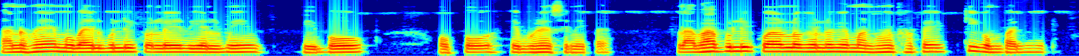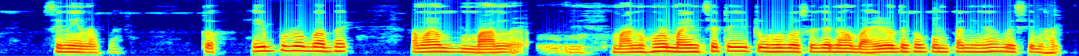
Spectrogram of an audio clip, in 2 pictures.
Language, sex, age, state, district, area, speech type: Assamese, male, 18-30, Assam, Charaideo, urban, spontaneous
